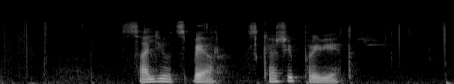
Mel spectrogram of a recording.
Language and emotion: Russian, neutral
